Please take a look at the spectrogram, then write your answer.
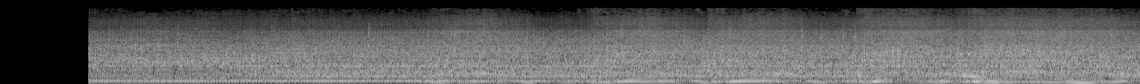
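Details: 1993 Honda Civic engine idling and revved a few times, with an uneven knock under the running whose cause can't be pinned down by ear: engine knocking.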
